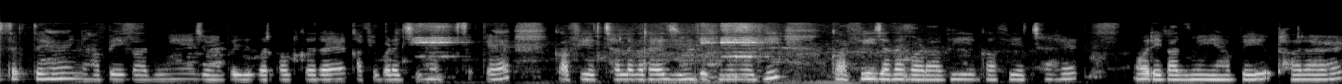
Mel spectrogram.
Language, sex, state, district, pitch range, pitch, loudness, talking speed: Hindi, female, Uttar Pradesh, Etah, 225-245 Hz, 230 Hz, -16 LUFS, 195 wpm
